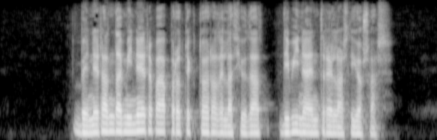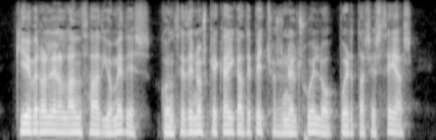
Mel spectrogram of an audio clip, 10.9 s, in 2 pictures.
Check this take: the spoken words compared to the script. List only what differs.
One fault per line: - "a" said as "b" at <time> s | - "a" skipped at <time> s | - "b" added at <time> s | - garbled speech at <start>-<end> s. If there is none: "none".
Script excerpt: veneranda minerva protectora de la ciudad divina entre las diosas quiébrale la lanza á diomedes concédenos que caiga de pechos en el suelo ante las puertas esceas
- "ante las" skipped at 9.7 s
